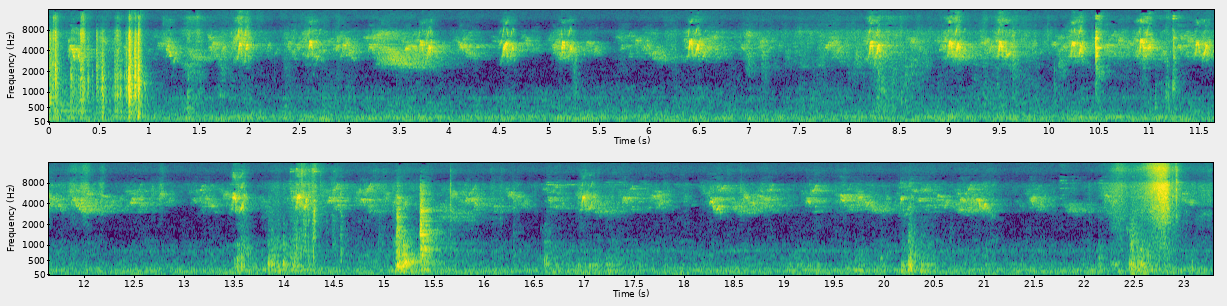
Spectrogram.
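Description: Small birds chirping on and off over a steady low hum, with a few sharp knocks, the loudest about a second in and again around fifteen seconds in.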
